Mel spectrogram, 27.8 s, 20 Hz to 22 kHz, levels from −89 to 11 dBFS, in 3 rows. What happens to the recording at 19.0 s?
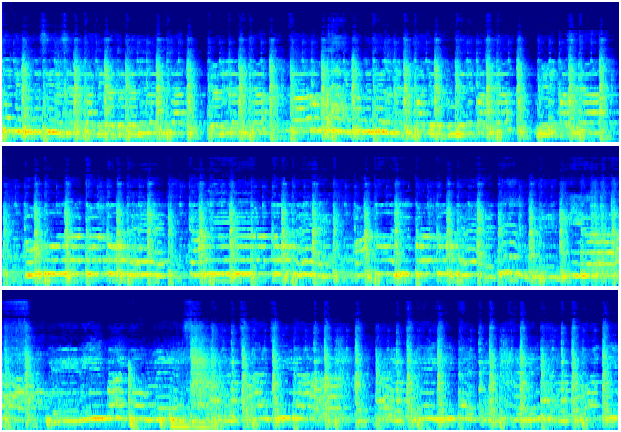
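Nothing goes wrong at 19.0 s; the audio runs through that moment intact, with no dropout, click or other fault to be heard.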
